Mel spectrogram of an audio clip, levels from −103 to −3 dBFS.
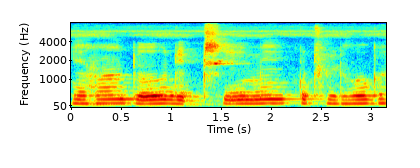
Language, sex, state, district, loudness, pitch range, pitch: Hindi, male, Madhya Pradesh, Umaria, -14 LUFS, 135-145 Hz, 140 Hz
